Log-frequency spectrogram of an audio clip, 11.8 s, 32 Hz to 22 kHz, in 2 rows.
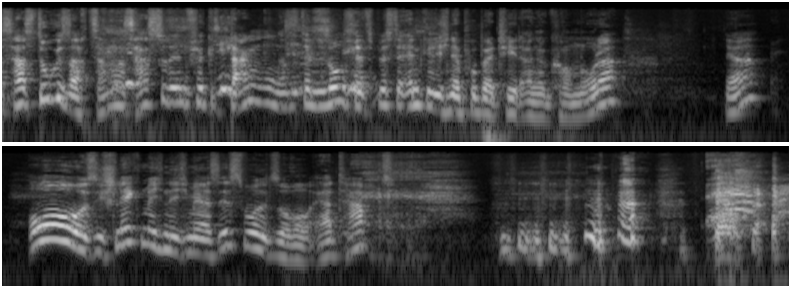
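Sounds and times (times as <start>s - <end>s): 
speech: 0.0s - 11.8s
laughter: 0.7s - 3.2s, 9.6s - 10.8s
person coughing: 0.8s - 2.8s, 11.2s - 11.8s.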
